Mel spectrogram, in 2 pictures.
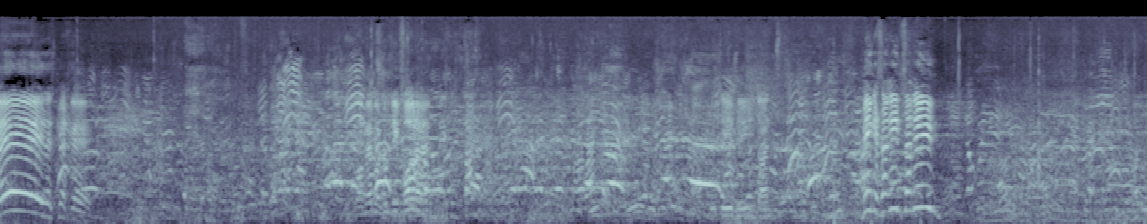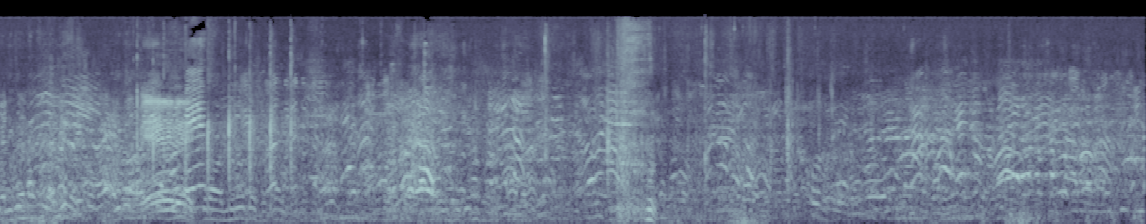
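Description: Young children shout and call to each other outdoors.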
